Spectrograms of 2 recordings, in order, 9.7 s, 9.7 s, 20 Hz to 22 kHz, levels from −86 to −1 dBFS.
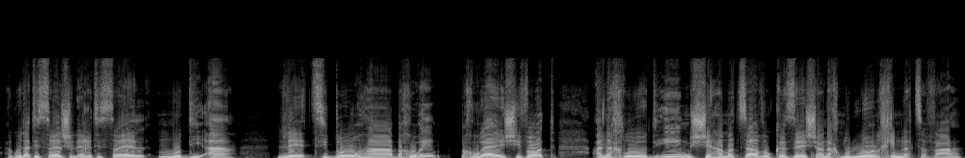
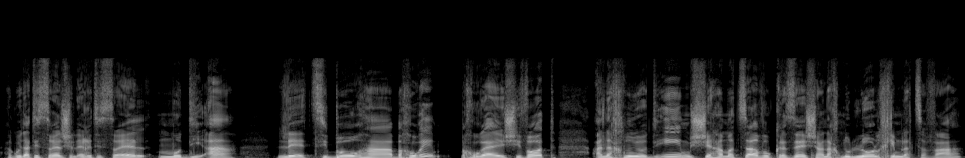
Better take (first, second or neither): second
